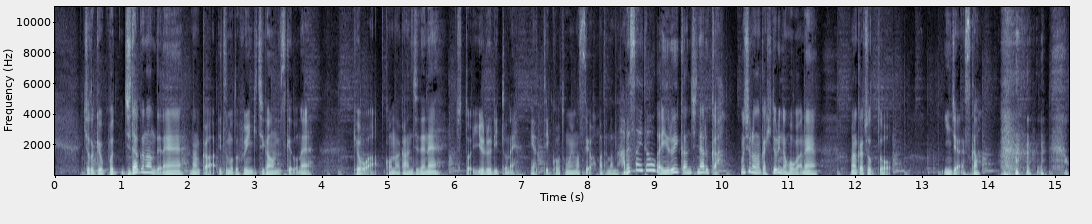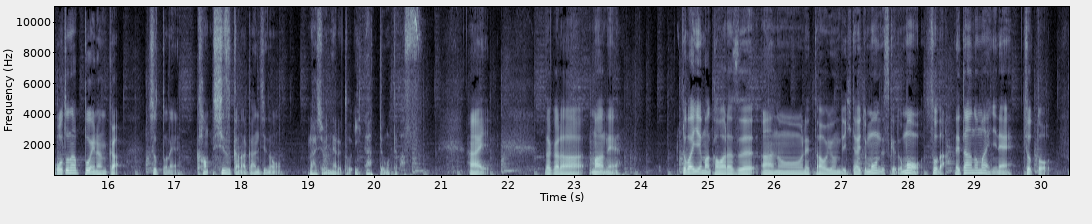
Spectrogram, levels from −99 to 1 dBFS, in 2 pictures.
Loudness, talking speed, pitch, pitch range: -25 LUFS, 390 characters per minute, 110 Hz, 105-150 Hz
